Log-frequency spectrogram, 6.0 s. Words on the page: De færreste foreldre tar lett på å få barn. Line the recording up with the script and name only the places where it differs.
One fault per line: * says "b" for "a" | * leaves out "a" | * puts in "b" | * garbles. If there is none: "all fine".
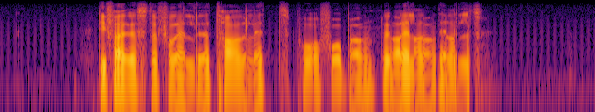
* garbles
